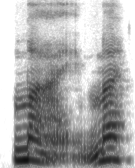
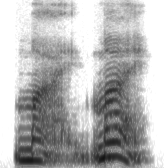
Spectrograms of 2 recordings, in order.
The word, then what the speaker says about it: 买卖: If we read it, the second syllable of the neutral tone, it means business. 买卖. But when we read the word 买卖, the second syllable was read the fourth tone, 买卖. So it means to buy and sell.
